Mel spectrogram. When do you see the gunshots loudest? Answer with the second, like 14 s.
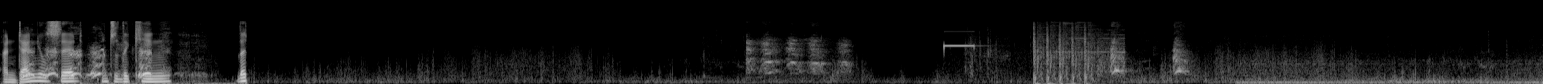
10 s.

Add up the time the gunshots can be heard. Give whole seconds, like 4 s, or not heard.
2 s.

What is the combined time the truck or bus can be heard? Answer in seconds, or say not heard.
3 s.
